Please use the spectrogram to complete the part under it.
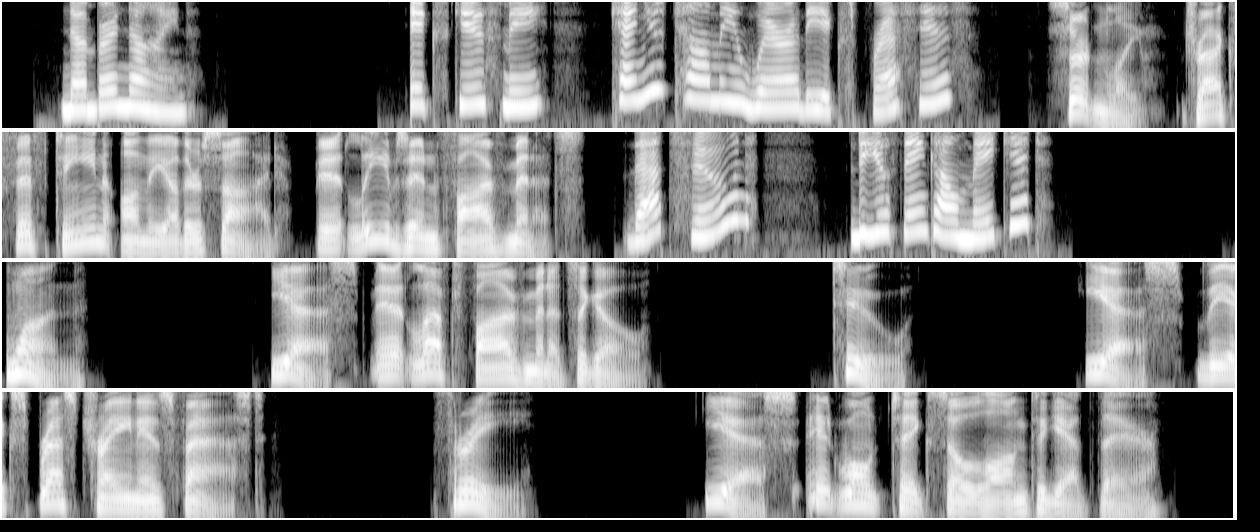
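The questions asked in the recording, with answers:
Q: That soon? Do you think I'll make it?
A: 3: Yes, it won't take so long to get there.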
